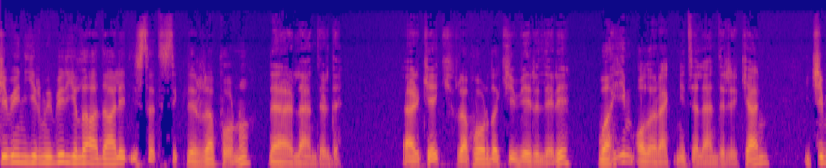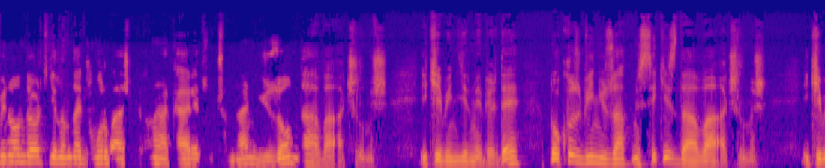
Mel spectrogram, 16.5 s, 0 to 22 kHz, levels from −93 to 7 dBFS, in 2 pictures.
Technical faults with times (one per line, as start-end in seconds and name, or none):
8.13-8.42 speech suppressed in double talk
8.96-11.32 speech suppressed in double talk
